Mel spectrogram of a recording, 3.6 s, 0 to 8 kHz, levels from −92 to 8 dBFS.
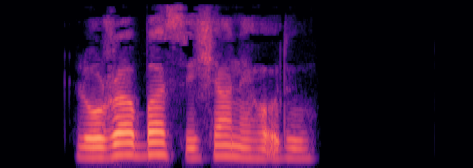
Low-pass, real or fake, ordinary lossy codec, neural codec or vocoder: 7.2 kHz; real; MP3, 32 kbps; none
